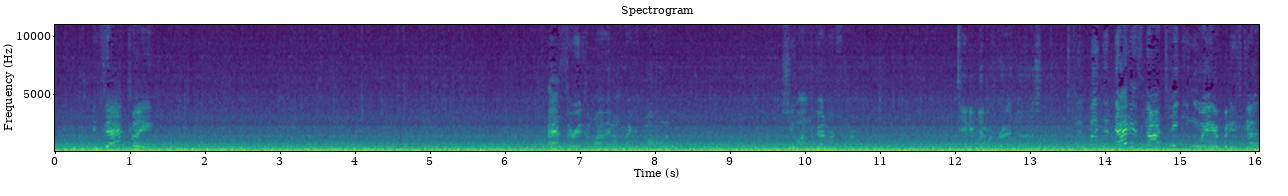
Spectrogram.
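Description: Steady low rumble of road and engine noise inside a car driving at highway speed, with faint snatches of speech now and then.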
